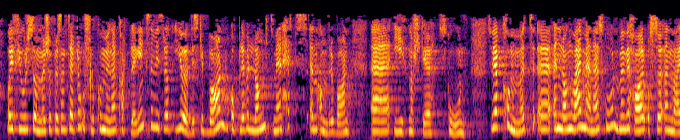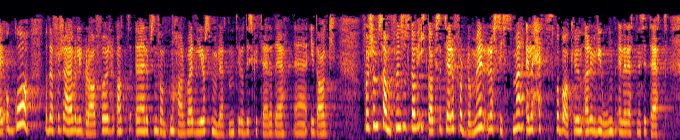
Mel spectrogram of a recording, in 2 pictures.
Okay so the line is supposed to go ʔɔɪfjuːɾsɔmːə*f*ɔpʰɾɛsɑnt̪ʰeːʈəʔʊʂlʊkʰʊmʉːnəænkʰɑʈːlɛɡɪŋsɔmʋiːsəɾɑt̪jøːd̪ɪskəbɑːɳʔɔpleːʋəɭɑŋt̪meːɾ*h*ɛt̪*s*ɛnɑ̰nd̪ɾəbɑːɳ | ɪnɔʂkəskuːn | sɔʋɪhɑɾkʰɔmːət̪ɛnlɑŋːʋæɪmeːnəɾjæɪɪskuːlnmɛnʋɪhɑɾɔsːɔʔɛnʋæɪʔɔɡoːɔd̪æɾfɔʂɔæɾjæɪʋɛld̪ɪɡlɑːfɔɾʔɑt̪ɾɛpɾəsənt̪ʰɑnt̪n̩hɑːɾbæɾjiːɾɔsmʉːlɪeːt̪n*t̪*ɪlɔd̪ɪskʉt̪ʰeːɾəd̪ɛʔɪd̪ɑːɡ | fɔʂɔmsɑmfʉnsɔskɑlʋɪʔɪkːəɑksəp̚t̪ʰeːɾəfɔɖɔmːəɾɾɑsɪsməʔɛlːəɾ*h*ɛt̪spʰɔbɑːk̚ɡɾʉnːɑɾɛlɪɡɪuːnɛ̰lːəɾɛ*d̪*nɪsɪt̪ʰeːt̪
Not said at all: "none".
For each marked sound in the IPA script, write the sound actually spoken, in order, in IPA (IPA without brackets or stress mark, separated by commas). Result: ʂ, h, s, t̪ʰ, h, t̪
